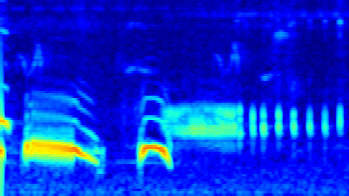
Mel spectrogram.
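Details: Zebra dove, called perkutut, singing actively with a clear 'crystal' voice, kept as a lure to set other birds calling; a short rolling trill then rapid evenly spaced staccato notes follow two deep, falling spotted dove coos.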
